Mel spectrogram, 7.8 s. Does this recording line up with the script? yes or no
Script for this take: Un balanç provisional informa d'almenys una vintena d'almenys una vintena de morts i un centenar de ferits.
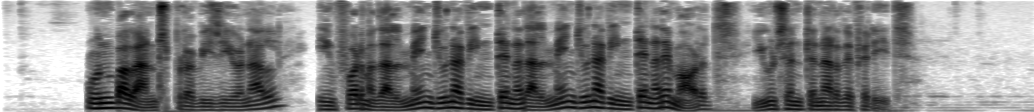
yes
